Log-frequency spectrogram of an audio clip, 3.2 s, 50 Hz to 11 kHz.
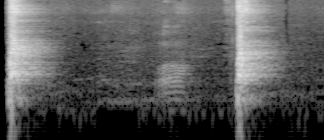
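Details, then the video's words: Domestic dog barking twice, sharp broadband barks about two seconds apart with a soft low whine between them; otherwise quiet. "Szczekanie Psa 2019"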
